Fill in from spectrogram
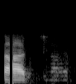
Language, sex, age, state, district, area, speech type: Bengali, male, 60+, West Bengal, Hooghly, rural, conversation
